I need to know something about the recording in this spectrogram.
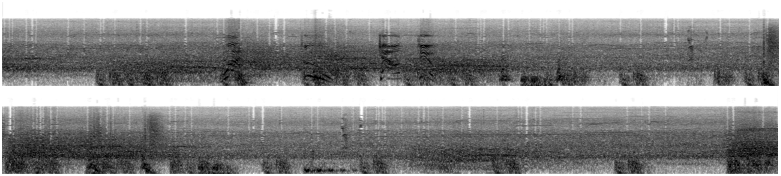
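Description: A crowd cheers and roars steadily.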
